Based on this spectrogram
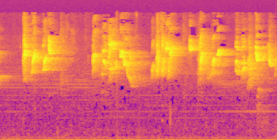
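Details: Young European goldfinch beginning to sing, giving short bursts of high, tinkling twittered phrases with brief pauses between them; a steady low hum runs underneath.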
